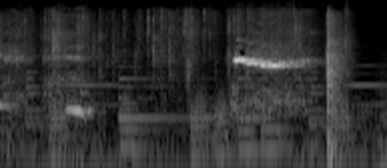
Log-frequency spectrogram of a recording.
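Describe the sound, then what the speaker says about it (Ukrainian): A short high whistle rises and slides down, mixed with clicks and rattling noises and a sharp clack at the end, fairly close. "Чого ти свистиш? Я чую, що ти свистиш."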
